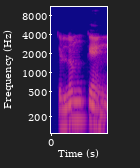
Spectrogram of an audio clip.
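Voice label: "kelengkeng", Malay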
